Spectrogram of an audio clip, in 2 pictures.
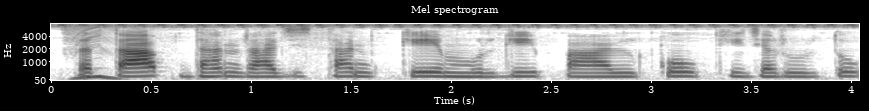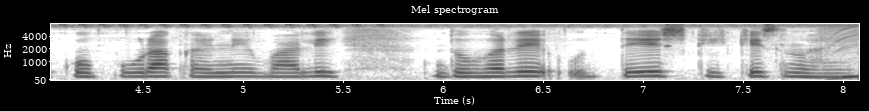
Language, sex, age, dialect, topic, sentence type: Hindi, female, 18-24, Kanauji Braj Bhasha, agriculture, statement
